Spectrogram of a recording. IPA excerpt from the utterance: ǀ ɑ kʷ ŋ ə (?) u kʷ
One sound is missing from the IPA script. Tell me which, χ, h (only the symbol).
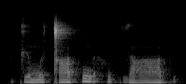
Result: h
